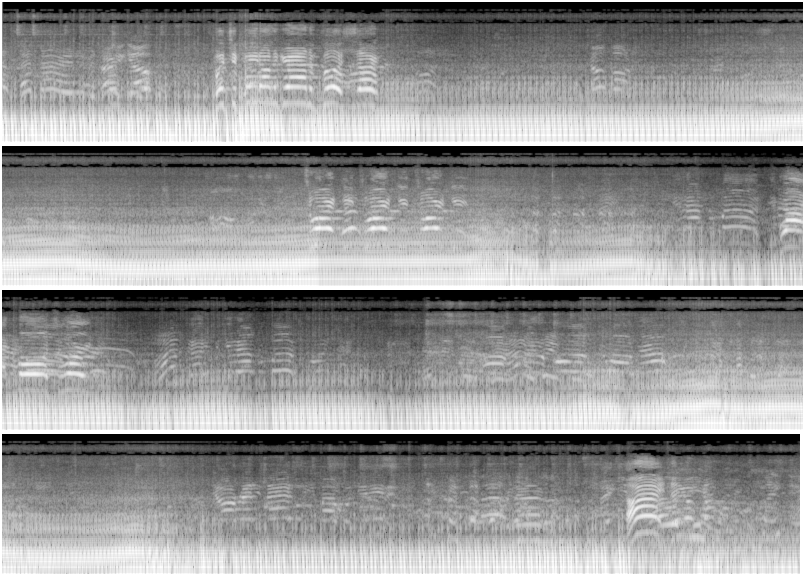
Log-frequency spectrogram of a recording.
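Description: Side-by-side UTV engine running and revving up and down in several slow swells while the machine sits stuck deep in mud, with voices over it.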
